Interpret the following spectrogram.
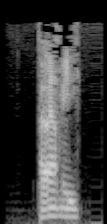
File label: "palmy", English; adjectives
